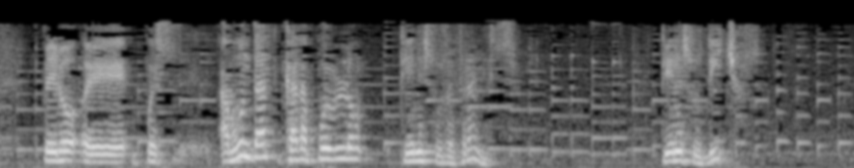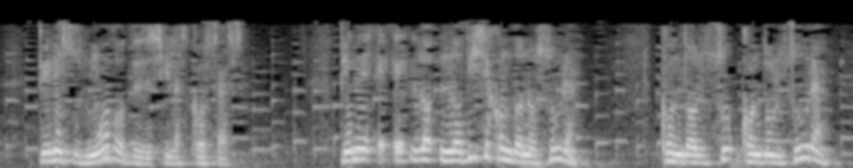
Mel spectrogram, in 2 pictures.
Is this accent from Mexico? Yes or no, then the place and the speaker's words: yes; Mexico; now in -; yo vengo de México y que estoy contento, alegre de estar en Quito.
